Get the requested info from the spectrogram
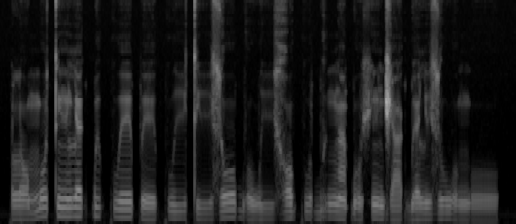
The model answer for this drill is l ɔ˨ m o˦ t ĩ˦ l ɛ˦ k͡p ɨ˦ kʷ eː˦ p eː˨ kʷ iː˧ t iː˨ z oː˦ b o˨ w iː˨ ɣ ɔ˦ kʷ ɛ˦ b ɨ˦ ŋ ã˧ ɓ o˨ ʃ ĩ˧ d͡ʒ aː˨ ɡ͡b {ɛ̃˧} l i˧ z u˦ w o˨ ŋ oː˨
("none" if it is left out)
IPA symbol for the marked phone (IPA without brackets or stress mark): ɛ˧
